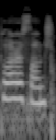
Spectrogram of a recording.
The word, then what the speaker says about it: Polaris Lounge: Hopefully you see us in, we're in the I don't know how to pronounce. – Yeah, Polaris Lounge. – Polaris Lounge.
